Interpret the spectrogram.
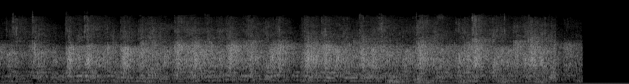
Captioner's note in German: Beifall CDU und BÜNDNIS 90/DIE GRÜNEN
